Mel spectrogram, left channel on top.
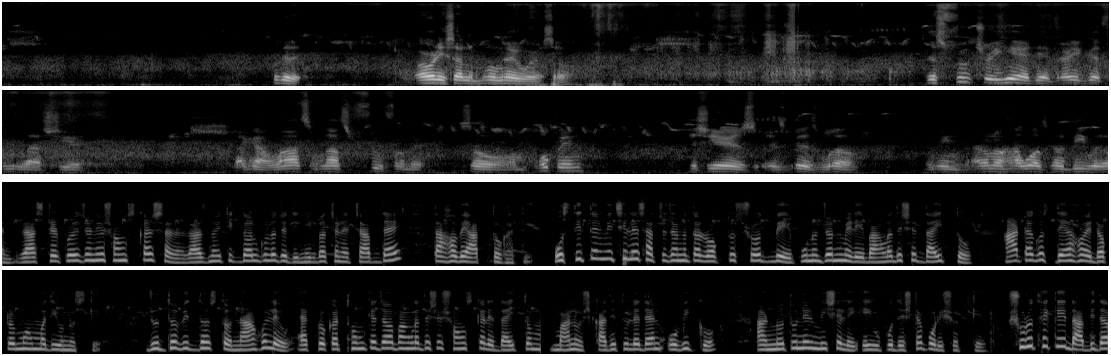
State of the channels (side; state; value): both; different; correlation 0.00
